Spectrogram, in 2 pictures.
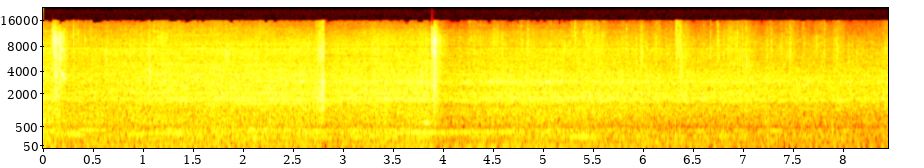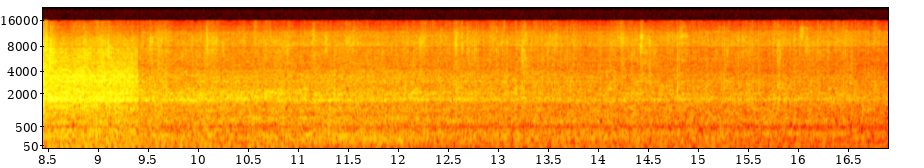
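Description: Departing passenger train, hauled by a TEP70 diesel locomotive, rolling past and pulling away: steady rumble of coaches on the rails with a few sharp wheel clacks in the first four seconds, then fading steadily as the train moves off.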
